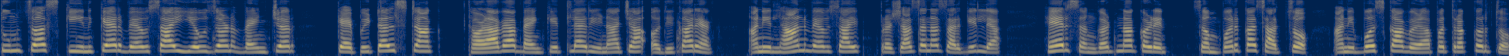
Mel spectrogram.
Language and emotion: Goan Konkani, neutral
